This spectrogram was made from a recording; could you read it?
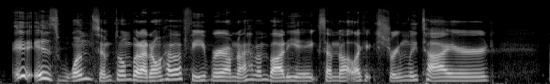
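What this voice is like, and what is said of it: Scratchy, slightly hoarse voice. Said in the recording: “If my voice is crazy, guys, I'm just not feeling 100%. My throat's getting a little scratchy.”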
